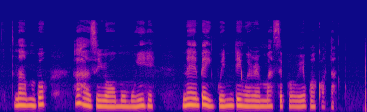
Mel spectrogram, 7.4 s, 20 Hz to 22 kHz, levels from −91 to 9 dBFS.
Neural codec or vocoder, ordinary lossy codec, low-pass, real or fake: none; none; none; real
